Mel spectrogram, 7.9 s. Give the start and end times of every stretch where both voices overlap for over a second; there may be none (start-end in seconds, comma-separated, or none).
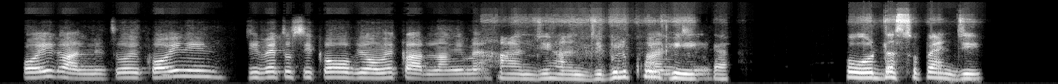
none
